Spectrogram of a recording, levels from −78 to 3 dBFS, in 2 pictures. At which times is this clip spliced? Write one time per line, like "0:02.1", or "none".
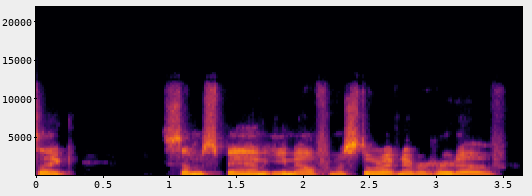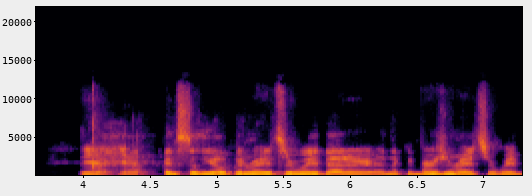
0:04.0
